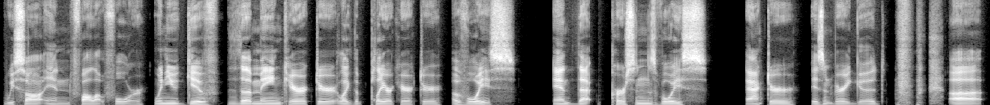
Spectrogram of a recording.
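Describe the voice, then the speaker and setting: Man, low voice, dry sound, rambling casual host. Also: steady tone, slow, no echo. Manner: rambling, many fillers, chuckles often. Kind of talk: casual chat.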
